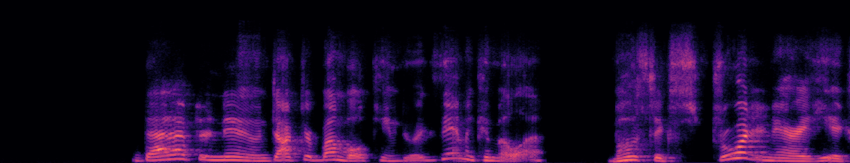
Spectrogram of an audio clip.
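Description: A woman reads aloud with expression over an online call.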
